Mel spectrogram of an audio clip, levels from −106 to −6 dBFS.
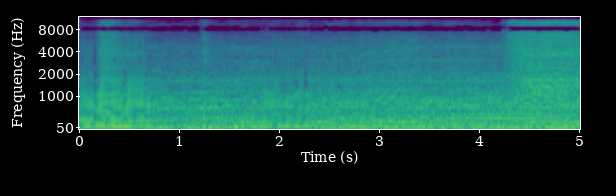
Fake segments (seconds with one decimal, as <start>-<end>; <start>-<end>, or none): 0.0-0.7; 1.8-2.3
